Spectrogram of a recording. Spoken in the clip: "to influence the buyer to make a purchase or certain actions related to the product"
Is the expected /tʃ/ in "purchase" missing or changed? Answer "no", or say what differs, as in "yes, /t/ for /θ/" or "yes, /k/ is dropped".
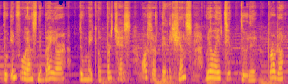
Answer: no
